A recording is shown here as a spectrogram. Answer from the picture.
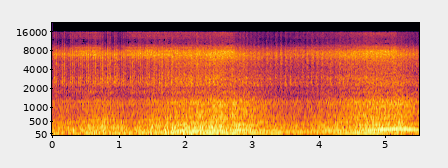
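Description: Engine on a freshly restored Carter WO-539S carburetor, revved by hand at the throttle linkage. Engine speed climbs to about two and a half seconds in, eases off, climbs higher to a peak near the end, then drops back toward idle.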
